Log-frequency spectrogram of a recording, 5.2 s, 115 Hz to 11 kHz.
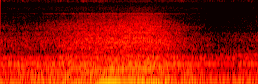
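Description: A 2007 Buick Lucerne engine rises from idle into a steady rev, a continuous low rumble that swells in the middle and settles back, close and alone with no talk.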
